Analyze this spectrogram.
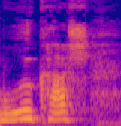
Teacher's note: Certainly the name Łukasz starts with a dark L and not a clear one.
